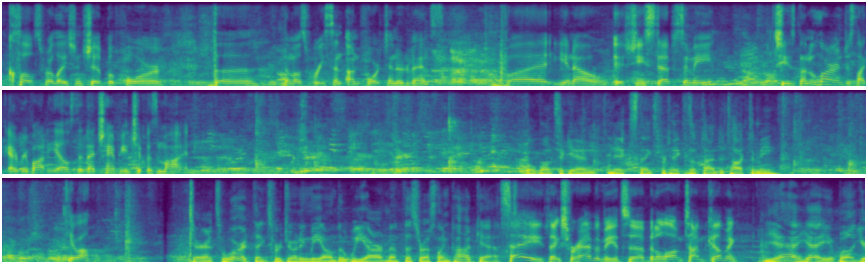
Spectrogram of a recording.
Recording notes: on location at The WrestleCenter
